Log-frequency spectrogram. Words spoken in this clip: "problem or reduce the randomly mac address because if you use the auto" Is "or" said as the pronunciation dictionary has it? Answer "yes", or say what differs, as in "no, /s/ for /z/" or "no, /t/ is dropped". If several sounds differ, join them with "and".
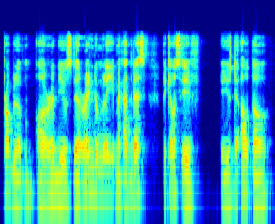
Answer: no, /l/ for /ɹ/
